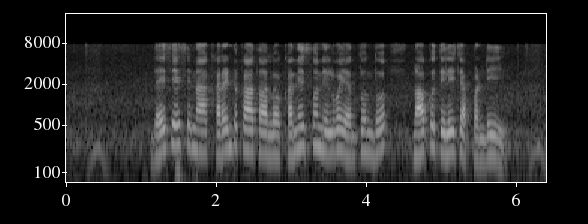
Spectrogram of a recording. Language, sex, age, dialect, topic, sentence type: Telugu, female, 31-35, Telangana, banking, statement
